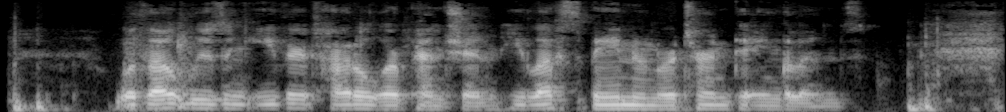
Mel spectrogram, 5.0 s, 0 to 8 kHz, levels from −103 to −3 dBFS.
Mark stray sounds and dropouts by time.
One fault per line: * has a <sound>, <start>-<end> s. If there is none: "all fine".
all fine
